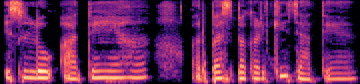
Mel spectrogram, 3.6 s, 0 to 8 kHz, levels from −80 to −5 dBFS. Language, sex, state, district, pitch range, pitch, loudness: Hindi, female, Uttar Pradesh, Gorakhpur, 205-240 Hz, 225 Hz, -17 LUFS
